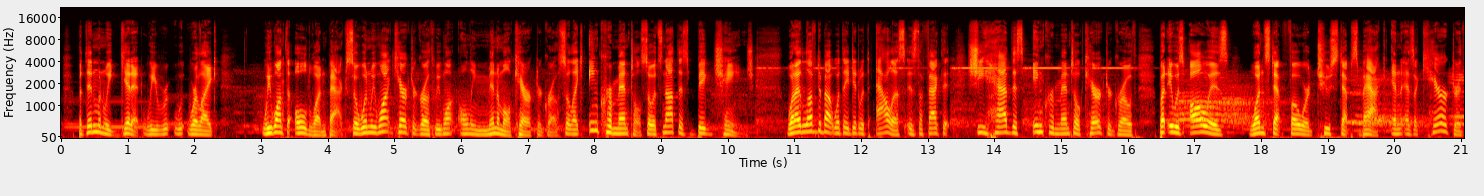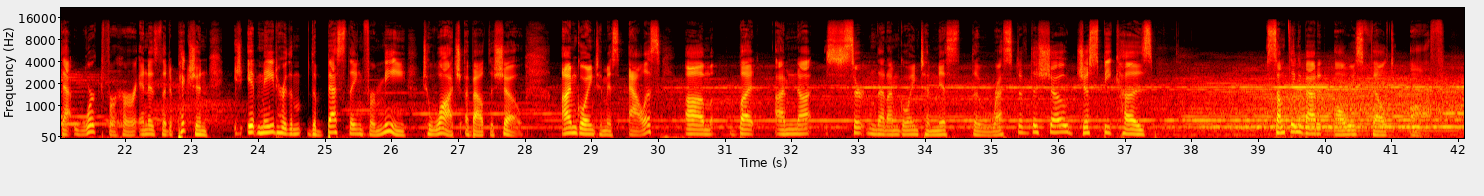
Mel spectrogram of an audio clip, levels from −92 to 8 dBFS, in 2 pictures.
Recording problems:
alarms or sirens; loud; throughout; 7 dB below the speech

